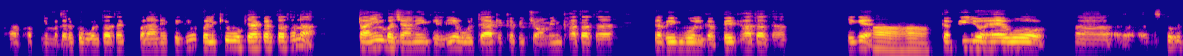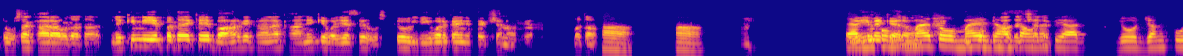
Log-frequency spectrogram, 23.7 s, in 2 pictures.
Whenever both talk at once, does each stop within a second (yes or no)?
no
